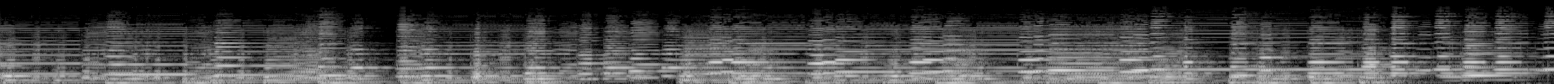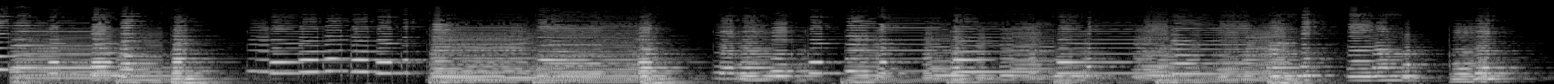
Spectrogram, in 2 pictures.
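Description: Tango music led by a bandoneon, playing a rhythmic melody over low bass notes, with a few brief stops in the music.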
